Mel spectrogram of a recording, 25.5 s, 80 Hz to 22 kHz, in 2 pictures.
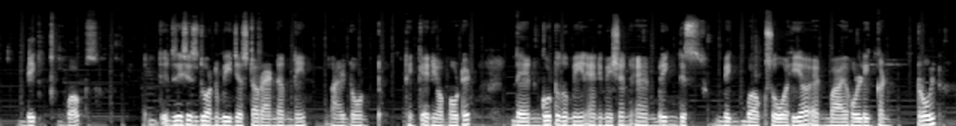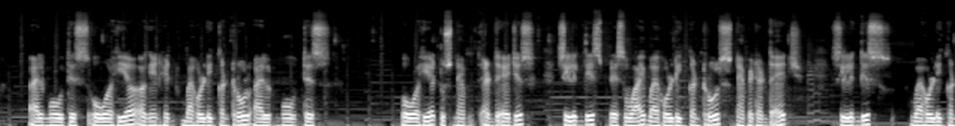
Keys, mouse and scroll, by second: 0.0-1.8 typing, 3.3 Return, 7.1-12.6 drag, 11.3 v, 12.6-15.0 drag, 15.0 ctrl+d, 15.8-17.7 drag, 17.7-19.9 drag, 20.9 y, 22.0-23.1 ctrl+drag, 24.5-25.4 ctrl+drag.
